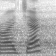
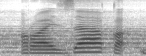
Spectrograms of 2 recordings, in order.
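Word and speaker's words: رزق: Jangan dibaca sebagai 'razaq', ya. Ini adalah 'zai'. 'Zai' adalah huruf lidah. Letaknya dekat dengan ujung lidah. Jika Anda membacanya sebagai 'rajak', maka lebih condong ke huruf 'jim'. Sedangkan 'jim' terletak di tengah lidah, dekat dengan 'sya'. Waimma. Razzaq. 'Rozaq' , bukan 'razaq'. Ini berbeda. 'Ja' dan 'za' berbeda.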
